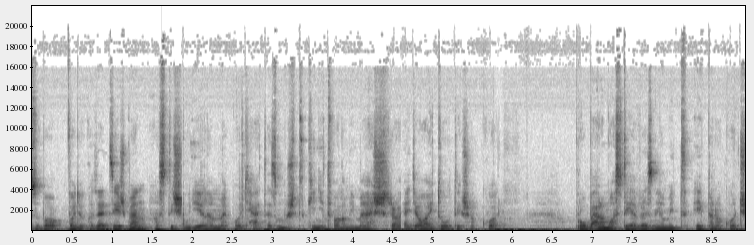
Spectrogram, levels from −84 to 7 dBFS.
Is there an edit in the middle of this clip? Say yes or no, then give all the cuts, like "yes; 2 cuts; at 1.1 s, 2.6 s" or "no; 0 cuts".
yes; 3 cuts; at 1.9 s, 2.5 s, 4.6 s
